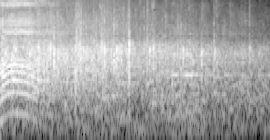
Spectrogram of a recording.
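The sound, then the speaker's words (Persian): A dense, loud crowd laughing and shouting together, a continuous roar of many voices with a clapping-like texture that holds steady for a few seconds before easing slightly. “جمعیت میخندیدن و فریاد میزدن”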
